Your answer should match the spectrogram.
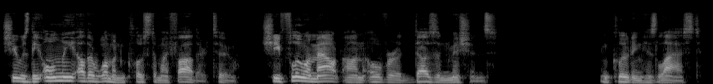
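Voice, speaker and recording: A man's voice: on the low side, expressive, moderate pace, no echo. An actor playing a bookish, dry-witted male doctor, speaking with sarcastic, literate quips in video game dialogue. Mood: reflective.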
